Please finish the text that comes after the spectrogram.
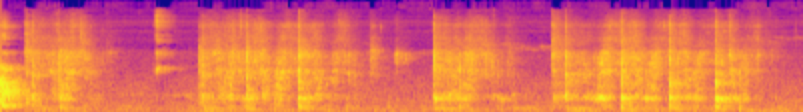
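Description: A spoon stirs caramel pudding mixture in a bowl with bursts of scraping and clinking, interrupted by brief pauses, moderately close and fairly quiet.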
